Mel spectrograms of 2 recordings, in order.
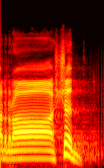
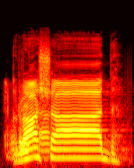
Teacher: जी हाँ, तो ये देखिए आपने बिल्कुल उल्टा किया, रा को लंबा किया हालांकि रा लंबा नहीं है, और शीन को लंबा नहीं किया हालांकि शीन लंबा है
